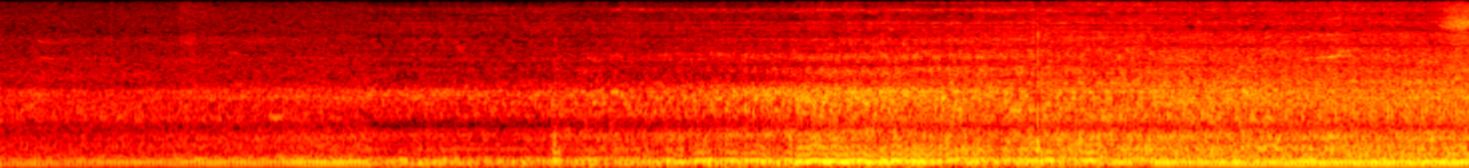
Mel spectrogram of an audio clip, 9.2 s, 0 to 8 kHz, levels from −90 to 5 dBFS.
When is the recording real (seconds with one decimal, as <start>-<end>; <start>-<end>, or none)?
0.0-2.3; 7.2-9.2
